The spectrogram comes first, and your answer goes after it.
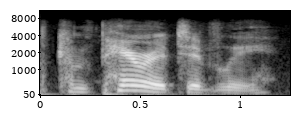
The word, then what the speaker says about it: comparatively: Okay, make sure to use your teeth and your lips, your bottom lip, to pronounce that V instead of comparatively. Okay, hit your tongue, your teeth on your lips.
